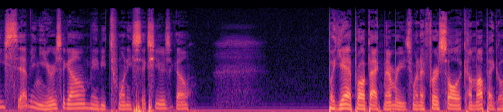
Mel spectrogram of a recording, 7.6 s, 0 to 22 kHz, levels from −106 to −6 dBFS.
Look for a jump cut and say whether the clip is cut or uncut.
uncut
